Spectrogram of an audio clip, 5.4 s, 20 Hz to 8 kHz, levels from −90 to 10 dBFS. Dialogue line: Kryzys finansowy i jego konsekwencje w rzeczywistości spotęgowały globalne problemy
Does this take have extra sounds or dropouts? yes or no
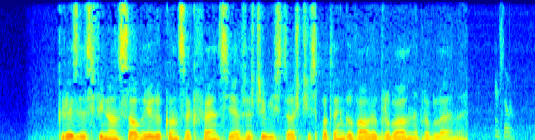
yes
